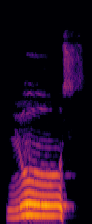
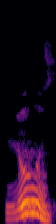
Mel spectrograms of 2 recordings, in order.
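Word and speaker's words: loose: ये है लूस, बट इसको ज्यादातर स्टूडेंट्स क्या बोलते हैं? लूज।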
